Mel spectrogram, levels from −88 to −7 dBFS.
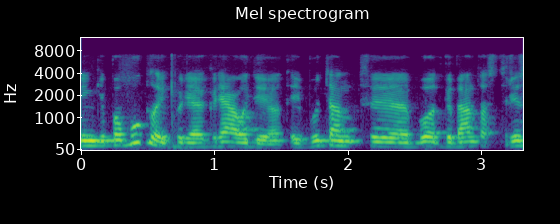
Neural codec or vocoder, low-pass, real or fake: none; 7.2 kHz; real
